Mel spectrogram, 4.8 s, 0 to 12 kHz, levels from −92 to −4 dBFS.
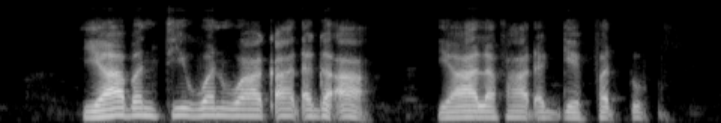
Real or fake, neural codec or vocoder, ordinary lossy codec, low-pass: real; none; Opus, 32 kbps; 7.2 kHz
